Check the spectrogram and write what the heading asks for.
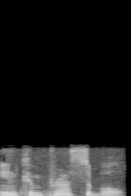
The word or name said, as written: incompressible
